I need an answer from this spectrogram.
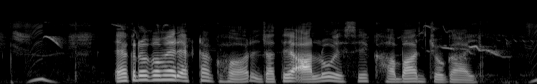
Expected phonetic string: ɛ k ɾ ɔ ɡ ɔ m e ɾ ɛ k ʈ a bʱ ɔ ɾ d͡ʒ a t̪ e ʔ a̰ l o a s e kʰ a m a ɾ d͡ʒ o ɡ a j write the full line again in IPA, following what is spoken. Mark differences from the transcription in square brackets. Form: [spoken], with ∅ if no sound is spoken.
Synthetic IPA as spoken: ɛ k ɾ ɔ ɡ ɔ m e ɾ ɛ k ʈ a [ɡʱ] ɔ ɾ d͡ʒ a t̪ e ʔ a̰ l o [e] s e kʰ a [b] a ɾ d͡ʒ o ɡ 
